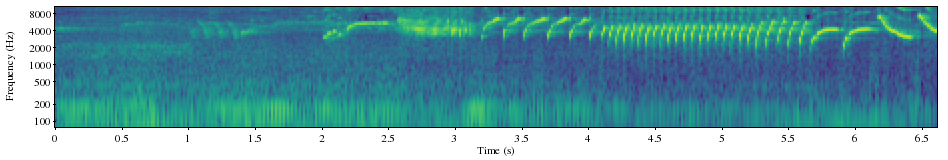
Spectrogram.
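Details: Canary song meant to teach young canaries to sing: varied high whistles and rising chirps, quick repeated hooked notes, then a dense buzzy trill and more chirps, with a steady low hum underneath.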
